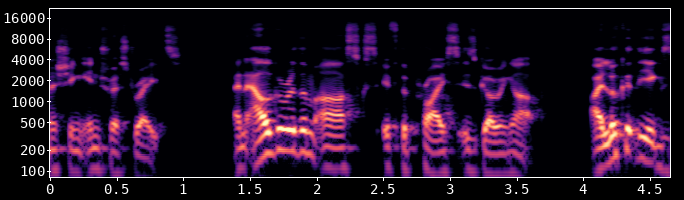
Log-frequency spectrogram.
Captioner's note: thoughtful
